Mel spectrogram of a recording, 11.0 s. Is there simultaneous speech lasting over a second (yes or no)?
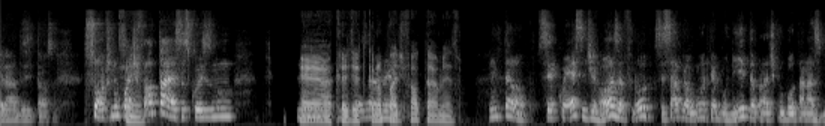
yes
